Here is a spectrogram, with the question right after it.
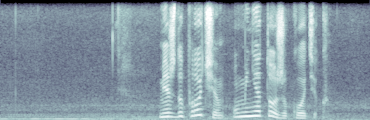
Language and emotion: Russian, neutral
